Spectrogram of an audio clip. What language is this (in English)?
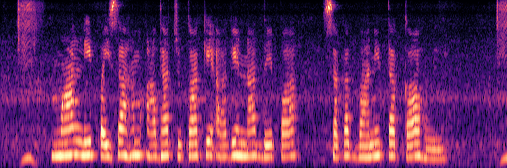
Bhojpuri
